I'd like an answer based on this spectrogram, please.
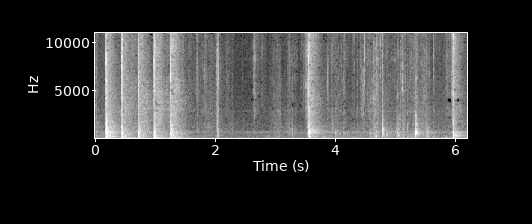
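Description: Sharp cracks and taps as a scored pre-insulated foam duct panel is bent by hand and the foam splits along the cutter lines. A quick run of about five in the first second and a half, then single cracks a second or so apart.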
